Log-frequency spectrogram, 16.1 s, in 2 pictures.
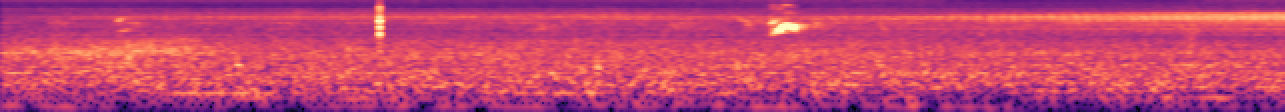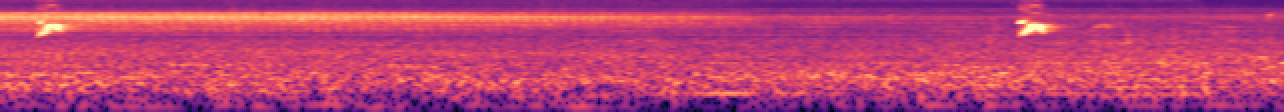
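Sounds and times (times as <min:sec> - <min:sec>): outdoor background hiss: 0:00.0 - 0:16.0
bird chirping: 0:04.2 - 0:05.2, 0:08.2 - 0:08.5, 0:13.0 - 0:16.0.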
